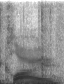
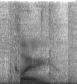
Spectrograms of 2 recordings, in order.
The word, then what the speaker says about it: Klei: just it's so perfectly cly that clay I don't know why I said client I'm thinking of the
